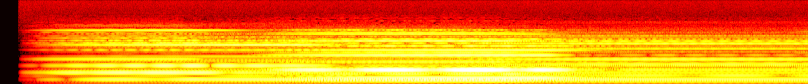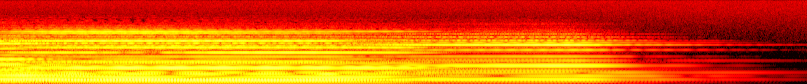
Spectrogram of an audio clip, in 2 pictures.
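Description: Sampled distorted electric-guitar pad played from a keyboard: sustained chords swell in, shift through a few chord changes, and fade out about a second before the end.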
